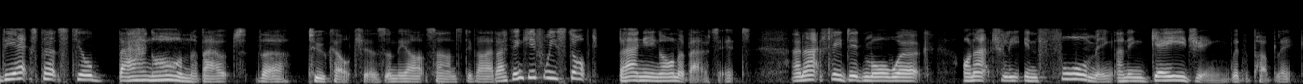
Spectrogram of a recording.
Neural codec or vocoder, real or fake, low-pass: vocoder, 44.1 kHz, 80 mel bands, Vocos; fake; 5.4 kHz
